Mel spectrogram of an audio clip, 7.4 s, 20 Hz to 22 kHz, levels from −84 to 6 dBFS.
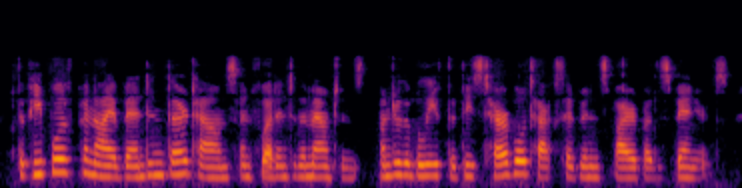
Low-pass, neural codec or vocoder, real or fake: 7.2 kHz; none; real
